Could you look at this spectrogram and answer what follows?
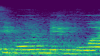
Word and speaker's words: Simone de Beauvoir: Okay, सो इसको सिमोन दी विवॉयर भी बोल सकते हो, ठीक है, विवॉयर, और इसको बुआ, दोनों प्रोनाउंसिएशन इसकी सही है, बुआ भी है ये, इसको बुआ भी प्रोनाउंस कर सकते हैं, सिमोन डे बुआ या सिमोन डे विवॉयर, okay, both are correct.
